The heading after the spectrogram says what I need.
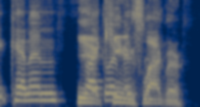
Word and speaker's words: Kenan: Kenan?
